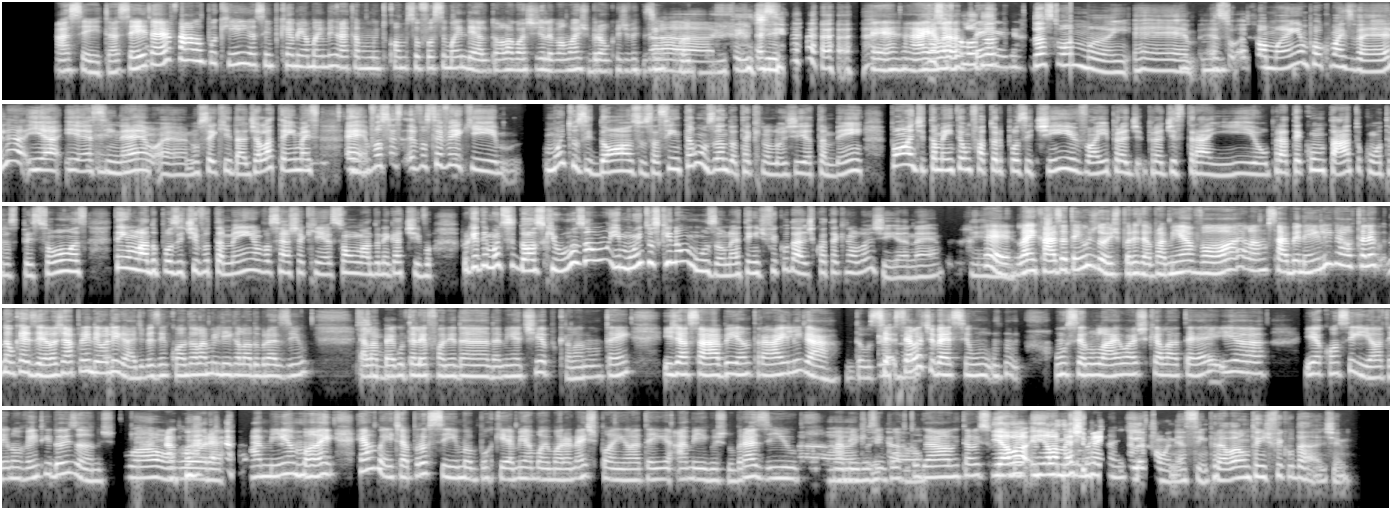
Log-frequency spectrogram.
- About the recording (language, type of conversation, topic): Portuguese, podcast, Você acha que as telas aproximam ou afastam as pessoas?
- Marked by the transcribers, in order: unintelligible speech; laugh; other noise; laugh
